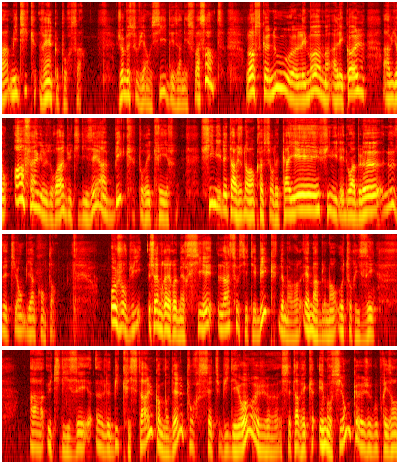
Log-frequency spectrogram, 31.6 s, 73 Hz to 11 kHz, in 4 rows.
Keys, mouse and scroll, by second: 5.1-6.0 drag, 6.4 scroll up 2, 17.1-17.6 scroll down 2, 24.9-29.3 drag.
